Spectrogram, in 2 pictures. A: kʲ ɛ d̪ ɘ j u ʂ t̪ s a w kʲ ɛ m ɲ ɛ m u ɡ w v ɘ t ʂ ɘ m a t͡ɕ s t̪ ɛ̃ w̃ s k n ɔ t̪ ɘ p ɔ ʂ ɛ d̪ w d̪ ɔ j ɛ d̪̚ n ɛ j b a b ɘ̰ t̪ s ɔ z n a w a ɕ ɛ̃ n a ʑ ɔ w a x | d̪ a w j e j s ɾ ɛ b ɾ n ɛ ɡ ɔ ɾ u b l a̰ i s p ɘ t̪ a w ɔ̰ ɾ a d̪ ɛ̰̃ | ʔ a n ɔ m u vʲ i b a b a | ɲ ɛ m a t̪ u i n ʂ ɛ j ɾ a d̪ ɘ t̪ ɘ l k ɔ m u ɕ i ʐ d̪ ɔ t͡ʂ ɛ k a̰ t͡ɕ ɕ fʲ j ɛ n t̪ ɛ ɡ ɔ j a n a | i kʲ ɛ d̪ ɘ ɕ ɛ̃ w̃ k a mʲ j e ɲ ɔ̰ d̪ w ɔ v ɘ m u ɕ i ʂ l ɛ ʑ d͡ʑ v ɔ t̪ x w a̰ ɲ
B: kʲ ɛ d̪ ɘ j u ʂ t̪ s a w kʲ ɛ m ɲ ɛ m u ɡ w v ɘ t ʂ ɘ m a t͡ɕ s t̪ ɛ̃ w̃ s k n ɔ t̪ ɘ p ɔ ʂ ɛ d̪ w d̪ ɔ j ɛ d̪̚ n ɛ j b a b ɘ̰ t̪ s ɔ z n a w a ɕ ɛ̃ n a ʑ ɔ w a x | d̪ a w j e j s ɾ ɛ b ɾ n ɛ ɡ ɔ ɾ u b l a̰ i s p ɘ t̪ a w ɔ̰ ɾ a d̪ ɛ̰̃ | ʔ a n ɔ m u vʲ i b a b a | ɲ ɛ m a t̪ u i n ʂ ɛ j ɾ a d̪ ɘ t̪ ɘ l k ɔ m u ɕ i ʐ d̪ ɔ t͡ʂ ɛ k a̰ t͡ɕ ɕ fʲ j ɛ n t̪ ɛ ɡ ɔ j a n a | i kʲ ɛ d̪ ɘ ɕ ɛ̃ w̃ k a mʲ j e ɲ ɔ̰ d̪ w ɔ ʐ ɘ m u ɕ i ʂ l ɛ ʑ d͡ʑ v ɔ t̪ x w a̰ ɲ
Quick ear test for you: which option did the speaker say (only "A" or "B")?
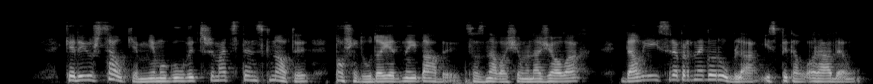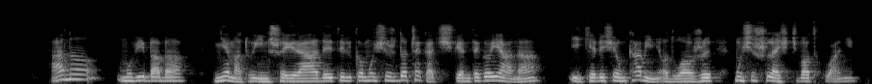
B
